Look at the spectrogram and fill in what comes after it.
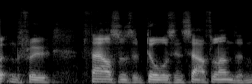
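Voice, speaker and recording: In a very clean recording with a silent background, a man with a medium pitch talks at a fairly quick pace in a bright, sharp tone. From England. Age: 60s. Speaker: screen-print artist, former advertising executive. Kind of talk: casual interview chat.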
